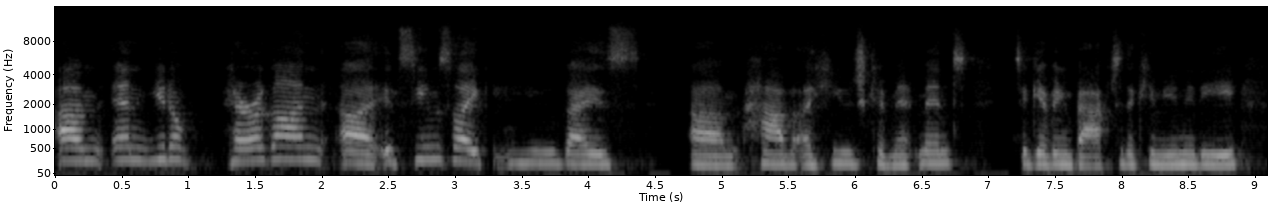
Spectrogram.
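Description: A woman with a Canadian accent, medium pitch, ordinary pitch variation, somewhat breathy and fairly slow, against a quiet background. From Canada. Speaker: interview series host for a newcomer support organization. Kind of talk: interview.

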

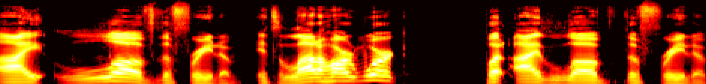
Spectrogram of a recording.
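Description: The background is silent on a very clean recording. The voice belongs to a man. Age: 20s. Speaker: real estate agent and podcast host. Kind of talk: casual solo podcast monologue. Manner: hesitant, many fillers.

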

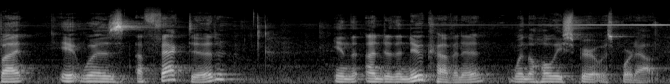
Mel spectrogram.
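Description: With audible room echo and noticeable background noise, a man speaks at a medium pitch and moderate pace, his intonation lively and his pauses long and frequent. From US West, Southern California. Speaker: senior pastor. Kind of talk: sermon. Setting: church with congregation. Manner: measured, pausing for interpreter.

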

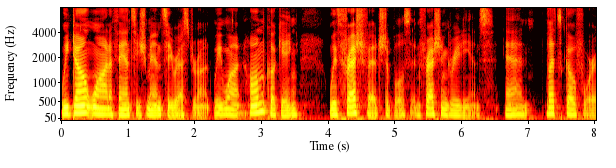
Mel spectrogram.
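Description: A woman's very deep, low voice with vocal fry, big swings in loudness, and a moderate pace. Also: ordinary pitch variation, very clean recording, silent background. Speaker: restaurateur and cooking show figure. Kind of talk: casual interview. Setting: studio.

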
